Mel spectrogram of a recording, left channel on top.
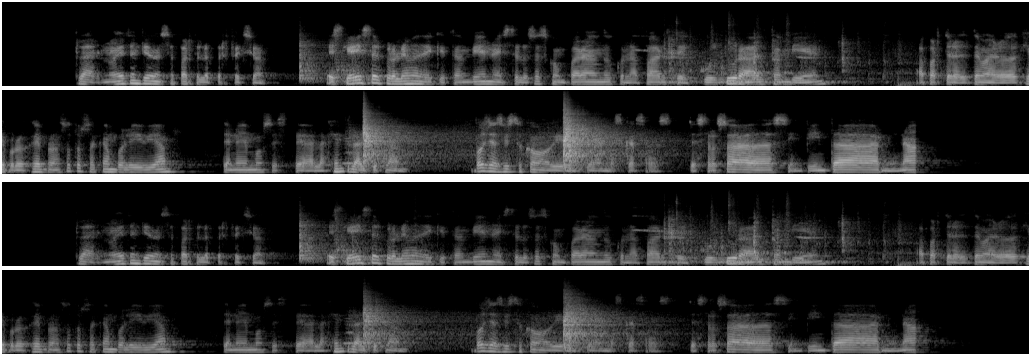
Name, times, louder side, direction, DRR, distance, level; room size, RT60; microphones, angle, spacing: voice 1, 0.7-2.7 3.2-8.3 9.1-12.1 12.5-14.3 15.0-19.4, left 4 dB, 40° left, 0.4 m, -30 dB
sound 1, 3.0-4.5 6.3-9.2, right 1 dB, 5° right, 0.6 m, -39 dB
Sliding door, 13.7-17.0, left 6 dB, 65° left, 1.1 m, -30 dB
26.5 x 11.0 x 3.7 m
head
